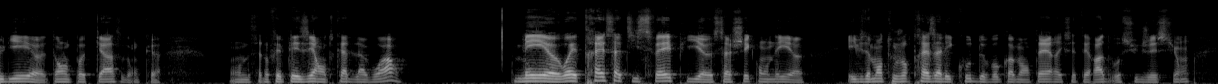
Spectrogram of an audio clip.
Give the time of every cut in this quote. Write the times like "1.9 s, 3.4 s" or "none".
none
